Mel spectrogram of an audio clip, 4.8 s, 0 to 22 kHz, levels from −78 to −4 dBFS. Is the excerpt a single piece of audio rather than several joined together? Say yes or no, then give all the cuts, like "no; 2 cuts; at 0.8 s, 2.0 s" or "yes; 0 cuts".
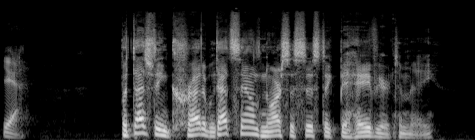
no; 3 cuts; at 1.5 s, 2.1 s, 2.6 s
